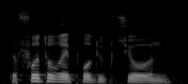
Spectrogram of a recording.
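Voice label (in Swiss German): "fotoreproduktion", Bas Rhin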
